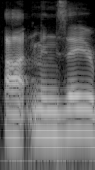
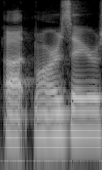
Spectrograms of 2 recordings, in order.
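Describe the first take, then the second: First: The consonant after 'Atma' is an n. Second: The consonant after 'Atma' is an r. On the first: The speaker calls it right. "It was" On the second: The speaker calls it wrong. "he pronounced it"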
